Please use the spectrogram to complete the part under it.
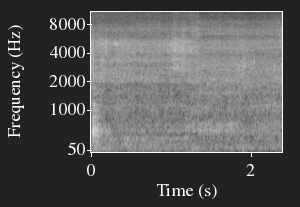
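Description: Chopped onion, ginger, garlic, whole green chillies and cumin frying in oil for a chicken curry, giving a steady, soft continuous sizzle with no talking.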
